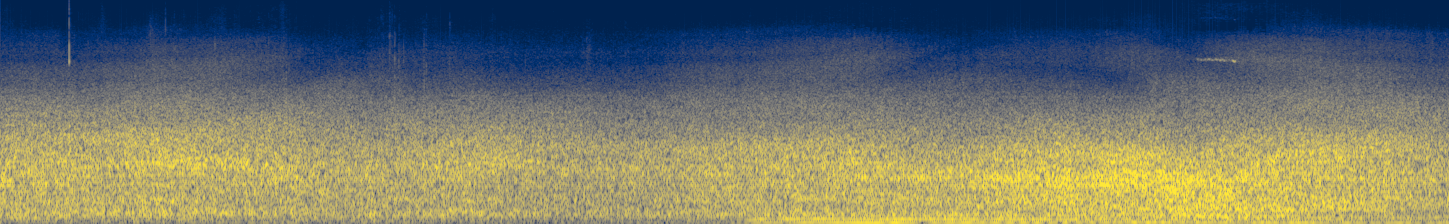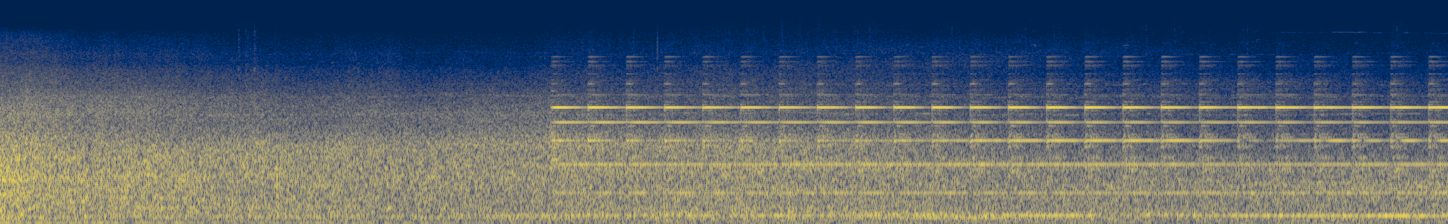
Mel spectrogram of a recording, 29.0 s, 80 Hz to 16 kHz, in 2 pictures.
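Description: Distant freight train approaching, heard as a steady rushing rumble with a low drone partway through. About 20 seconds in, a railway crossing bell starts ringing in steady, evenly spaced strokes, warning of the oncoming train.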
